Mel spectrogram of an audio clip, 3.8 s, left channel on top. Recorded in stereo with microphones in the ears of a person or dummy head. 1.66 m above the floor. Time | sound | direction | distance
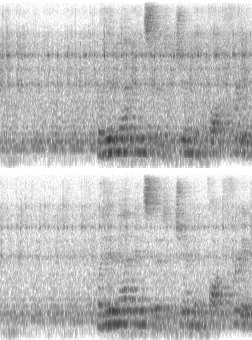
1.4 | a woman speaking | 50° right (ahead or behind) | 0.9 m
